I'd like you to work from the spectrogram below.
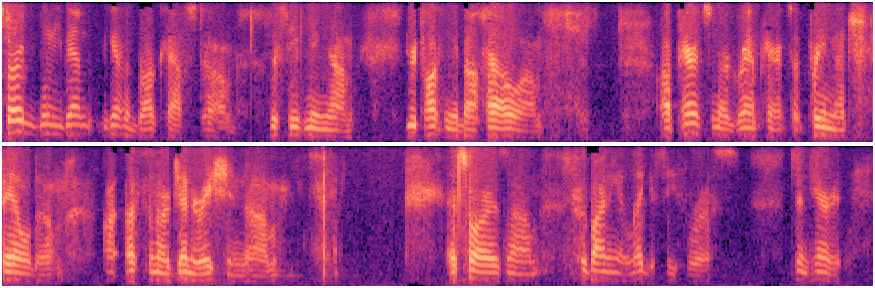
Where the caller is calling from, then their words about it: San Antonio, Texas, United States; I'm calling from San Antonio.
